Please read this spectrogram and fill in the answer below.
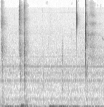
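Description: Computer keyboard typing: a handful of separate keystrokes as a new name is typed in.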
